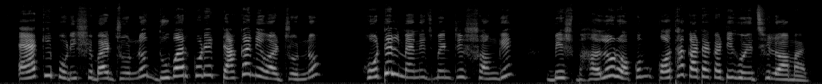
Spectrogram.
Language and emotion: Bengali, angry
